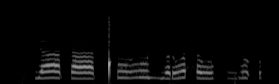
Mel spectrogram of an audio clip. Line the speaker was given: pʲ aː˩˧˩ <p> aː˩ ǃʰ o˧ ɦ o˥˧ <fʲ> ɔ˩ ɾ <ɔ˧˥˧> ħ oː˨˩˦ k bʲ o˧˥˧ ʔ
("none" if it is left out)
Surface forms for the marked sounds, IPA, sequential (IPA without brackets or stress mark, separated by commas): k, vʲ, o˧˥˧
